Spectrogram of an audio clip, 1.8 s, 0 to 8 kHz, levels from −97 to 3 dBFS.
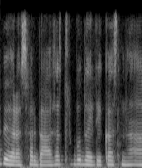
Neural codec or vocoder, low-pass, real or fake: codec, 44.1 kHz, 7.8 kbps, DAC; 7.2 kHz; fake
